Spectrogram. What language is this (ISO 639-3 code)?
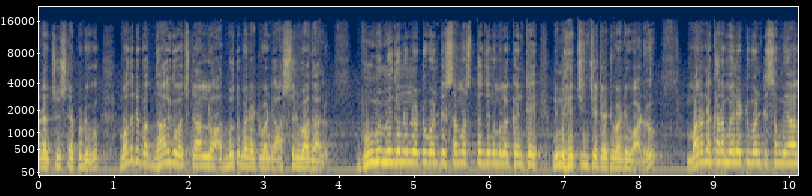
tel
